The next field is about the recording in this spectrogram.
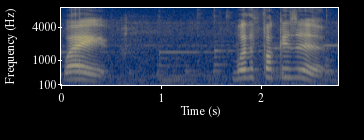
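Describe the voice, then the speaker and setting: Girl streamer with a high voice, sweary casual reactions, repeats herself, game music playing. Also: slow, pushed and bright. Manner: slangy, repetitive, swearing. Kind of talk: casual live gameplay reaction.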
